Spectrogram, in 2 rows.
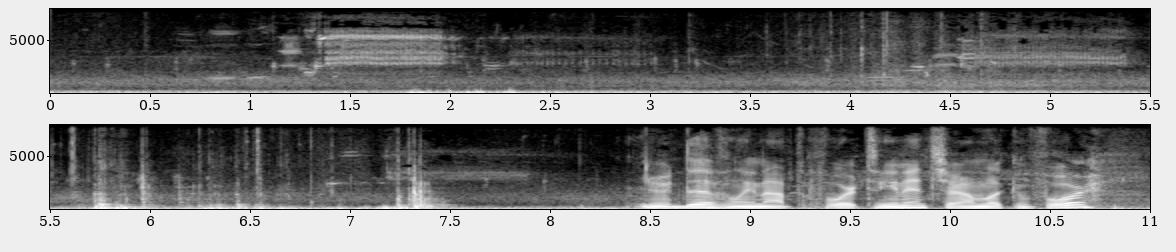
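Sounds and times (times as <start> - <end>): wind rumble on microphone: 0.0 - 11.0
bird ringing calls: 0.2 - 3.4, 4.1 - 6.0, 6.8 - 8.1
sharp knocks on plastic kayak: 5.6 - 7.6.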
